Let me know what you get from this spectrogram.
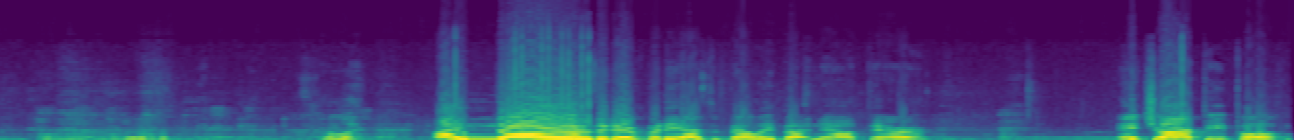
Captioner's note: chuckles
